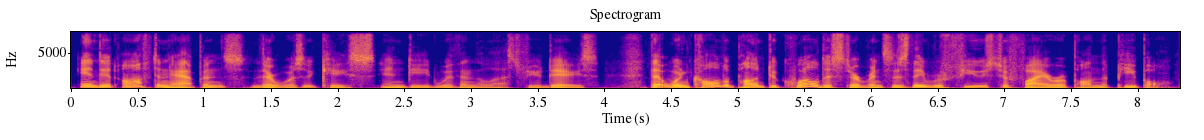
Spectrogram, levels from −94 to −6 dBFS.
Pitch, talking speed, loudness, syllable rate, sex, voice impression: 115 Hz, 200 wpm, -19 LUFS, 4.2 syllables/s, male, masculine, very adult-like, slightly thick, slightly fluent, cool, slightly refreshing, sincere, friendly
